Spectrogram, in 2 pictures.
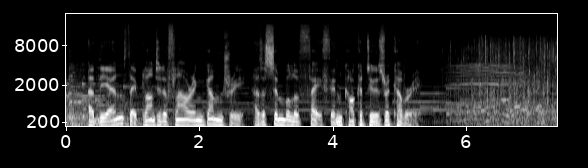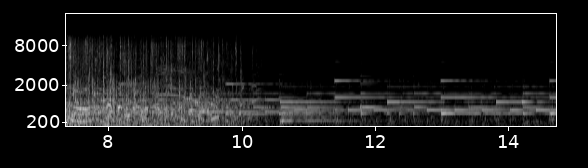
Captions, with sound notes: At the end, they planted a flowering Gum tree as a symbol of faith in Cockatoo's recovery. (crowd cheering)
